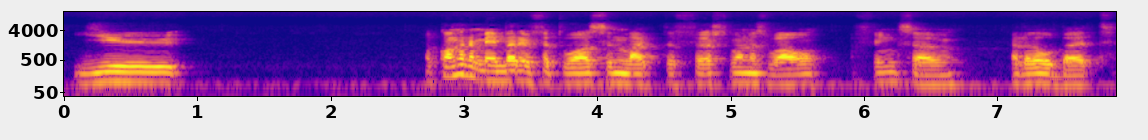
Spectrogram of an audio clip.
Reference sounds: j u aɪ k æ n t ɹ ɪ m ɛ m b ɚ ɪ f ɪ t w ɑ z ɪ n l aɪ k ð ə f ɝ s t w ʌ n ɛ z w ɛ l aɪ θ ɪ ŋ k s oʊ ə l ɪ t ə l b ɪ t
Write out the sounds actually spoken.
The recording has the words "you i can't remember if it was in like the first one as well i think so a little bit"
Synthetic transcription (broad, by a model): j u aɪ k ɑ n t ɹ ɪ m ɛ m b ɚ ɪ f ɪ t w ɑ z ɪ n l aɪ k ð ə f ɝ s t w ʌ n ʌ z w ɛ l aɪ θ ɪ ŋ k s oʊ ə l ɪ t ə l b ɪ t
